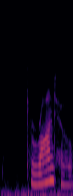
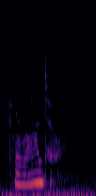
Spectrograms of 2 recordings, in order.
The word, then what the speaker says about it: Toronto: it's actually not Vancouver Toronto very good it is Toronto is Toronto to Ron to toe Ron like Ron Weasley to number 19 which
